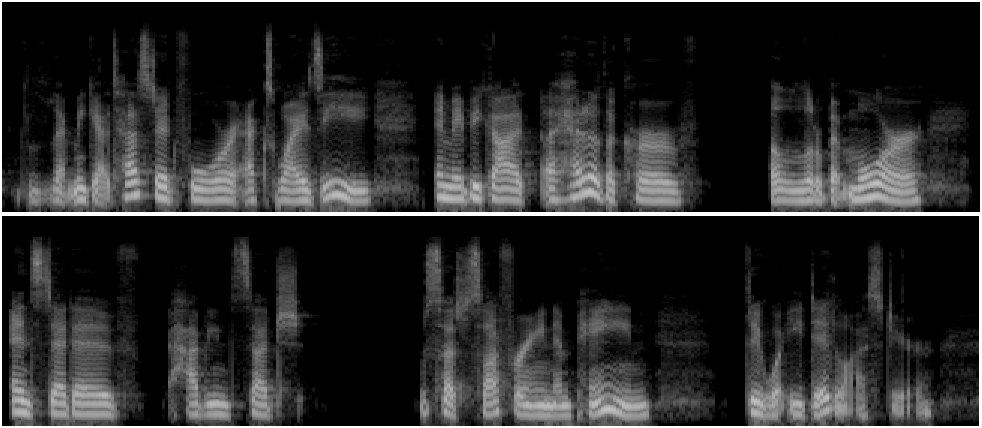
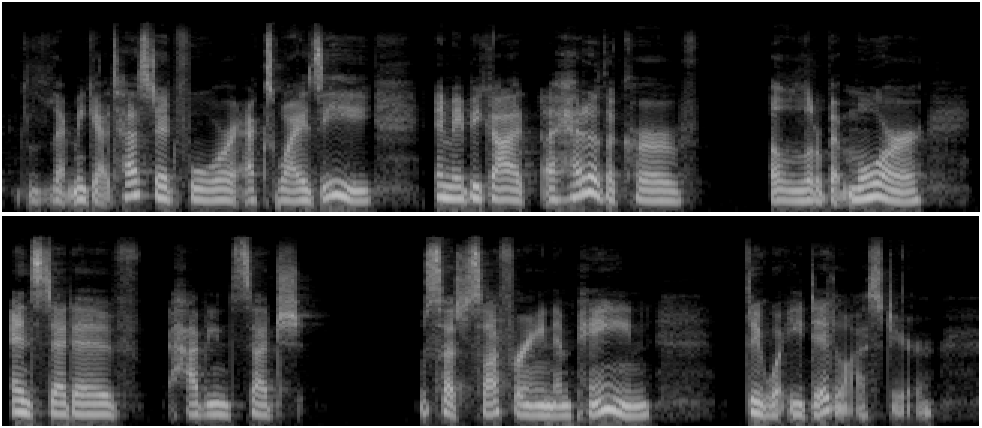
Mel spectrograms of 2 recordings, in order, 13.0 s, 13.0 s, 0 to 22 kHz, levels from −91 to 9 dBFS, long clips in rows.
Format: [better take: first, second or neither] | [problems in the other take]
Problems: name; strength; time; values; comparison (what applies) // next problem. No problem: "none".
second | muffled; slightly; fading above 2 kHz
